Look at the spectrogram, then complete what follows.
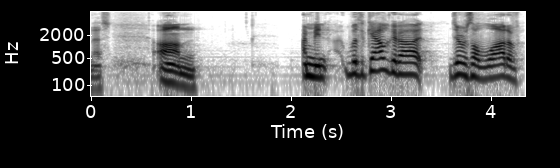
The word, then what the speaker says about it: Gal Gadot: I've said Gal Gadot a lot. I've been told by people in the know it's pronounced Gadot.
